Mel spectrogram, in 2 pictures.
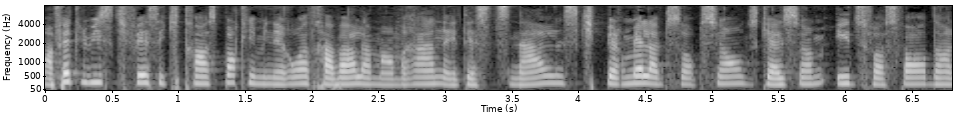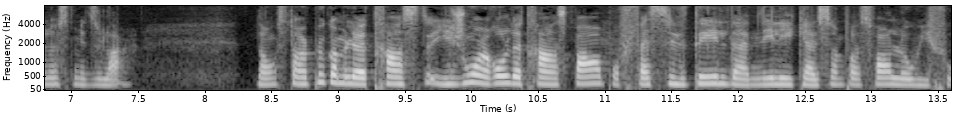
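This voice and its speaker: A woman with a Quebec accent, fairly high in pitch, at a moderate pace with fairly even intonation and big swings in loudness, on a very clean recording with a silent background and a dry, close sound with no echo. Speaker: poultry nutritionist. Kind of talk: conference talk. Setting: conference room with audience.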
